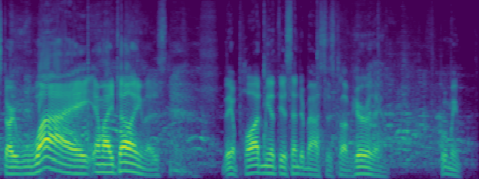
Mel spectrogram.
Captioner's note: chuckles; some chuckles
